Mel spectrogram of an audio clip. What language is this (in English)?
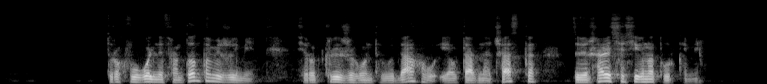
Belarusian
